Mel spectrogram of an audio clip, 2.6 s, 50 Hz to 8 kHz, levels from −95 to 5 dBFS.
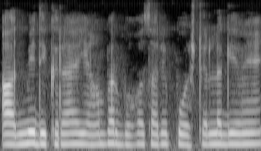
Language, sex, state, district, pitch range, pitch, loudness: Hindi, female, Uttar Pradesh, Lucknow, 200-205 Hz, 205 Hz, -18 LUFS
